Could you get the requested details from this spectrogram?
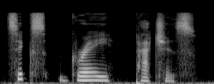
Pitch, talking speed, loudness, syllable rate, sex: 180 Hz, 85 wpm, -20 LUFS, 2.6 syllables/s, female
